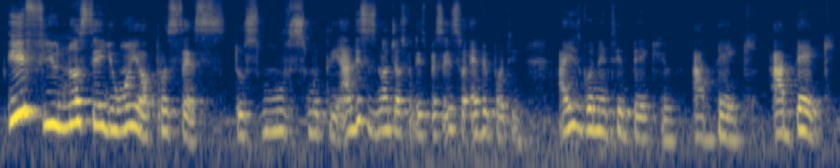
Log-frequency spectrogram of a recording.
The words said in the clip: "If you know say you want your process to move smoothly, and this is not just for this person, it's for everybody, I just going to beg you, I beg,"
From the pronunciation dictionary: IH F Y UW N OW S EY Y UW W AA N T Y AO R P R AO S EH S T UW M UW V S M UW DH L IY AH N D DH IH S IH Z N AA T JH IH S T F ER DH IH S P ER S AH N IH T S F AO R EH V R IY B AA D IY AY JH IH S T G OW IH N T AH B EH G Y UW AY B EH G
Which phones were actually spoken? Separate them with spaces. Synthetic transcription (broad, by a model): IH F Y UW N OW S EY Y UW W AA N T Y AO P R AO S EH S T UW M UW V S M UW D L IY AH N D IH S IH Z N AA T JH IH S T F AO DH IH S P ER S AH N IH S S F AO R EH V R IY B AA D IY AY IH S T G OW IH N T AH B EH G Y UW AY B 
